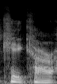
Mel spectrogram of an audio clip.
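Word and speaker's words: kei car: And it's pronounced K-Car, I believe. – Yes, it is spelled K-E-I. Uh-huh. It comes from the Japanese translation.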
